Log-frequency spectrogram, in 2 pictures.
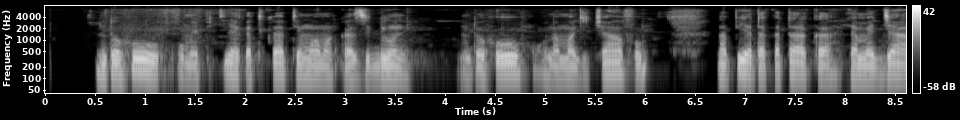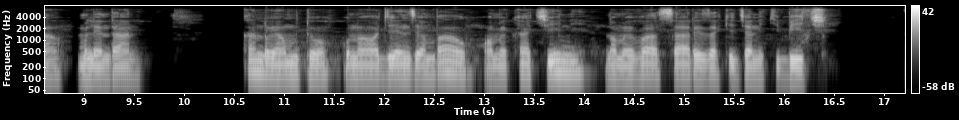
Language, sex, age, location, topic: Swahili, male, 25-35, Nairobi, government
